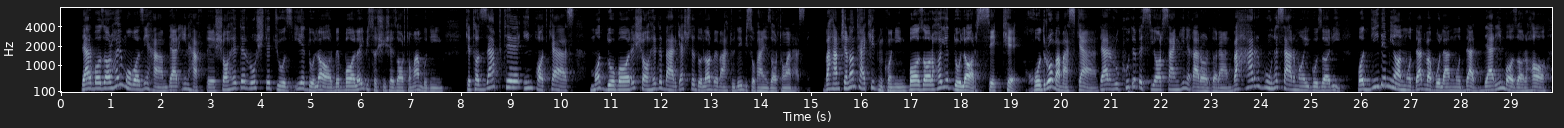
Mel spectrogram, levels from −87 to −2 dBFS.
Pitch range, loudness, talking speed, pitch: 125-195 Hz, -37 LUFS, 130 wpm, 150 Hz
